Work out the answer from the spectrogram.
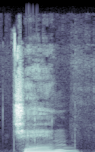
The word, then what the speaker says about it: chán: my favorite Vietnamese words Chang you can say this word like native regardless of your IQ let me break the word down into three parts the consonant CH sounds like J in English e PC j j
